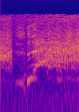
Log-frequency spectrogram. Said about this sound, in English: Now, that's jokingly in a movie, but that scream is to intimidate. Okay. That's to intimidate somebody.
